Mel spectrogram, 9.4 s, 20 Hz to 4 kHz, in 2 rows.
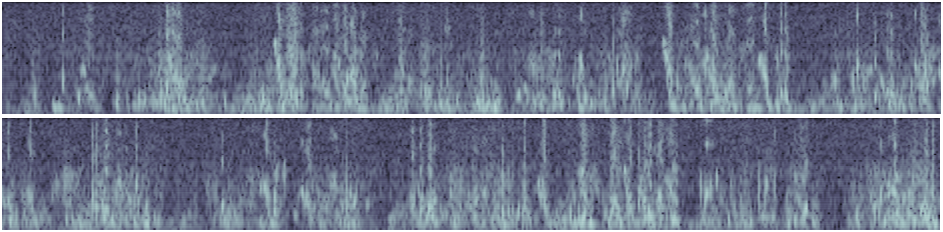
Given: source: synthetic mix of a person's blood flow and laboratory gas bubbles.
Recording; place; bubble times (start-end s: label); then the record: Doppler ultrasound of blood flow; precordium
0.13-1.16 s: bubbles
1.19-1.90 s: bubbles
1.95-3.22 s: bubbles
3.27-4.01 s: bubbles
4.12-4.88 s: bubbles
4.92-5.50 s: bubbles
5.69-6.56 s: bubbles
6.61-7.47 s: bubbles
7.51-8.11 s: bubbles
8.14-8.78 s: bubbles
8.88-9.39 s: bubbles
From the record:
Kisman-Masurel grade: 444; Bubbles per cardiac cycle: continuous sound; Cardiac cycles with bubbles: 100%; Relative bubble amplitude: maximal (0.775 to 0.999); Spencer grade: 4 (maximum detectable bubble signal sounding continuously throughout systole and diastole of every cardiac period, and overriding the amplitude of the normal cardiac signals); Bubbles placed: anywhere in the cardiac cycle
